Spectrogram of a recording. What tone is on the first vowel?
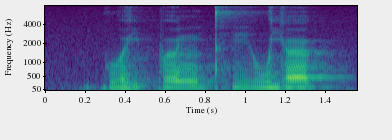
low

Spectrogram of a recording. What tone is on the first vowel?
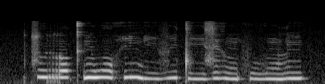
high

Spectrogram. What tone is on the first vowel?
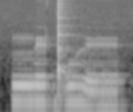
high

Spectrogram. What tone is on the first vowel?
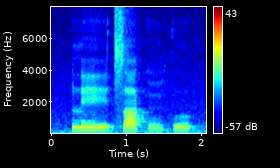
falling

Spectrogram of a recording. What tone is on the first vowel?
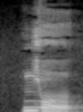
falling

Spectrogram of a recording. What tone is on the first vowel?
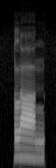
low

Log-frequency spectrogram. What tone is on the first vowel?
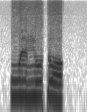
low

